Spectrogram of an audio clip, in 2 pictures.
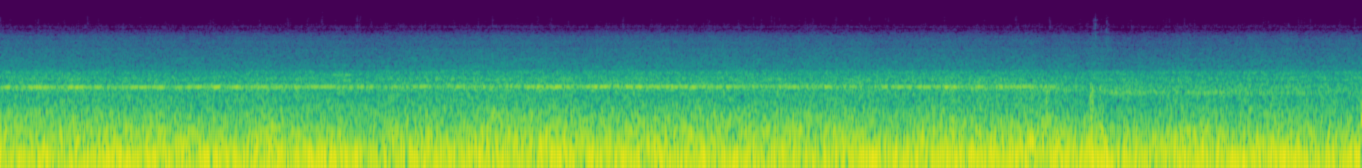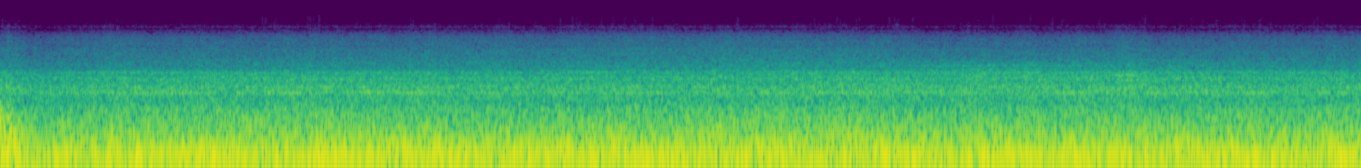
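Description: Tyres rumble steadily on a smooth road.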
